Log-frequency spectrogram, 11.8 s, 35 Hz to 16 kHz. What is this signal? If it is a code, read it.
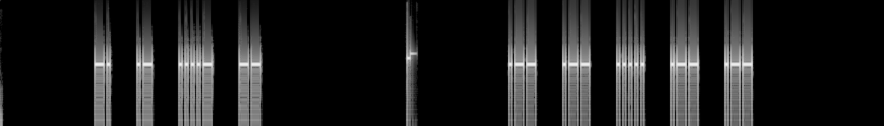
Morse code, heard as a keyed tone, about 30 wpm, spaced as for 17 wpm, 700 Hz. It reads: NA4M WW5WW
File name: Lesson 19g - Letter w - Call Signs 30wpm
